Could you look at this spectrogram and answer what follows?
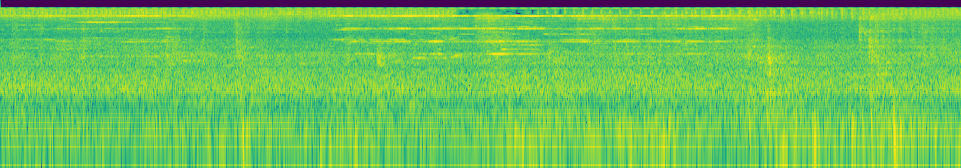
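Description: Passenger train rolling slowly around a curve and over switches: a steady rumble of wheels on rail, with thin high wheel squeals through the middle and scattered knocks as wheels cross rail joints.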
